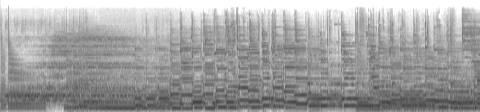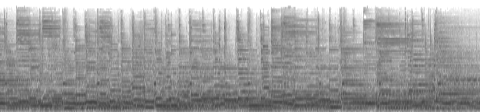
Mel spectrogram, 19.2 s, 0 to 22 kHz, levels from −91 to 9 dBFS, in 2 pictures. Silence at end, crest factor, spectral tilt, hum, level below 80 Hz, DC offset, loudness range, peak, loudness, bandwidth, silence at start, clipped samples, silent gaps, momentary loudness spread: 0 s; 12 dB; -4.5 dB/octave; none; -54 dBFS; under 0.1%; 1 LU; -8 dBFS; -21 LUFS; 16.5 kHz; 0 s; under 0.1%; none; 3 LU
